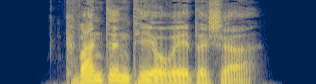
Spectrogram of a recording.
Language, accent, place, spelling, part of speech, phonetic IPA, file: German, Germany, Berlin, quantentheoretischer, adjective, [ˈkvantn̩teoˌʁeːtɪʃɐ], De-quantentheoretischer.ogg
- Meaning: inflection of quantentheoretisch: 1. strong/mixed nominative masculine singular 2. strong genitive/dative feminine singular 3. strong genitive plural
